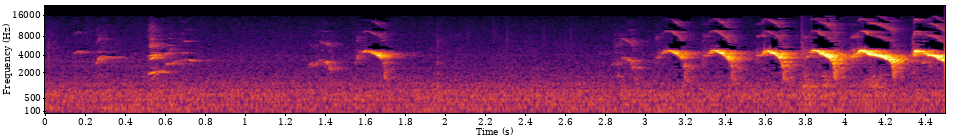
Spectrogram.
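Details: Timbrado Español canary singing in a song competition held 24–28 November 2015, judged in the individual C2 class on 26 November; sparse high chirps at first, then a run of about seven descending whistled notes repeated quickly.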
